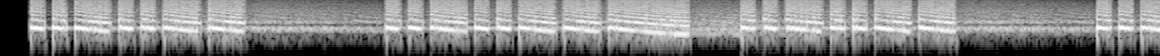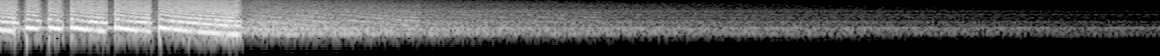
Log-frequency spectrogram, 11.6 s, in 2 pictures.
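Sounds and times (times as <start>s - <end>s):
screech: 0.2s - 9.2s.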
